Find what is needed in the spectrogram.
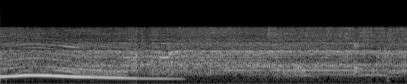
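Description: Cartoon soundtrack heard off a TV: background music under a steady rushing action sound effect. Over the first two seconds a drawn-out hum, like a voice going "mm-hmm", rises a little and then slowly falls.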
